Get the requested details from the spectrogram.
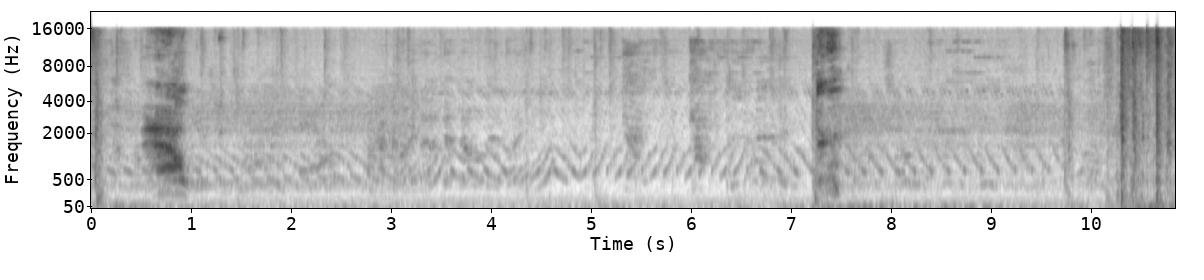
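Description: An arcade game plays warbling, chirping electronic tones through a television speaker.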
